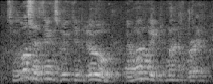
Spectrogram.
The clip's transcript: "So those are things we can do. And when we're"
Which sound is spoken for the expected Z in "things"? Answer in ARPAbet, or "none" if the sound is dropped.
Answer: Z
